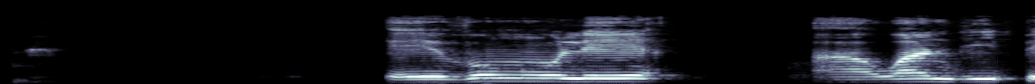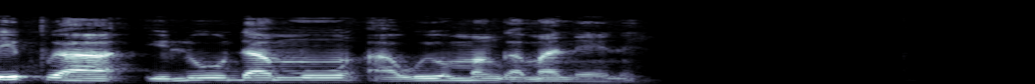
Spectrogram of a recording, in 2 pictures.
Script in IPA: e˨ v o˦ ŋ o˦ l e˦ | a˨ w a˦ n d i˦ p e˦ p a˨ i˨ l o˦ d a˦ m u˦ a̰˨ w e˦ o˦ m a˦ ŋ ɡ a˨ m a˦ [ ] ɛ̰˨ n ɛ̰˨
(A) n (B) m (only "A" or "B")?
A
